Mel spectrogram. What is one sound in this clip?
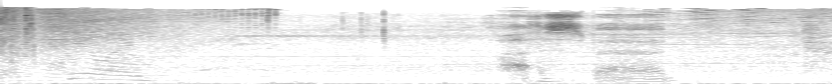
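A healing syringe is injected.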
